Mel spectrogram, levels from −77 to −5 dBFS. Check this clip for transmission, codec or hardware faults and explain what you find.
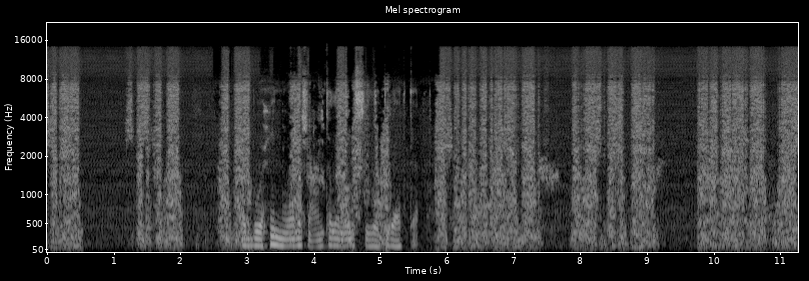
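Two related faults run through the speech between about 3.2 and 5.9 s: short echo leaks and dips in the talker's level during overlapping speech.

Echo leak, at 3.24–3.30, 4.11–4.16, 4.89–4.93, 5.33–5.38 and 5.72–5.76 s. Brief, faint copies of speech arrive 281 ms late, roughly 10 to 20 dB below the main voice. The likely cause is a far-end loudspeaker whose echo canceller let some of its microphone pickup return. Room reverberation would smear the sound continuously. These scraps instead repeat at one fixed delay, so they are discrete.

Speech suppressed in double talk, at 3.30–4.32, 4.55–5.12 and 5.31–5.86 s. The voice sinks by up to roughly 10 dB in the first stretch and by about 5 dB in the later two, over several hundred milliseconds each. This is likely an echo canceller that could not separate the near talker from the loudspeaker echo and turned both down. 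Packet loss would leave abrupt, clean gaps. These dips are softer, and they fall in the same stretch of the clip as the echo scraps.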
